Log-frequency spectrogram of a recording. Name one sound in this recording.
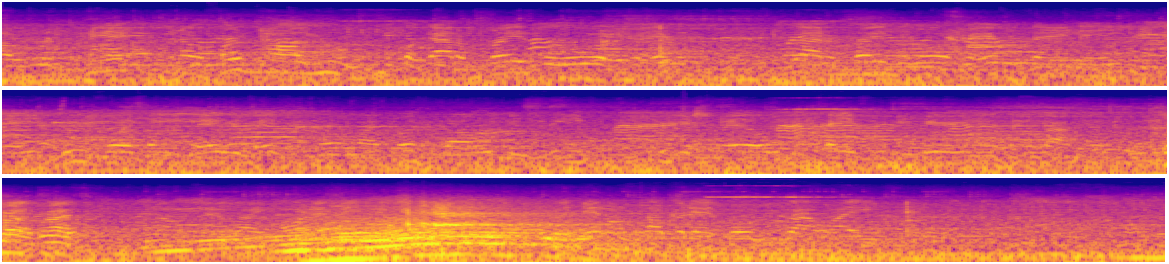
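A young man raps rhythmically, close by.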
